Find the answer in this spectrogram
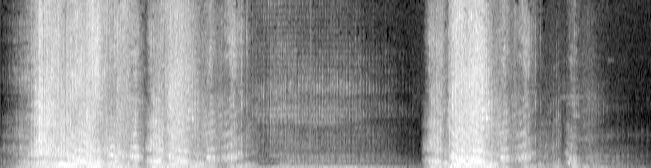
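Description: The MGM logo's lion roar: a lion roaring three times, two roars close together at the start and a third about four seconds in.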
